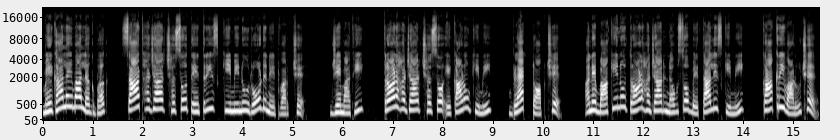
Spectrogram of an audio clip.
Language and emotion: Gujarati, neutral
